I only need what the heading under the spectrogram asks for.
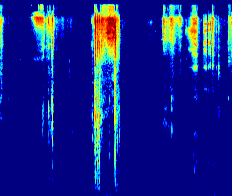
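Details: Three bursts of rustling, clinking handling noise separated by silent gaps, like keys or metal parts being moved indoors; no animal voice heard.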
